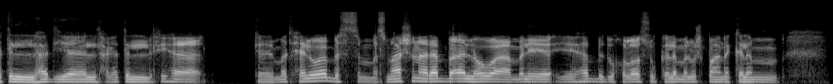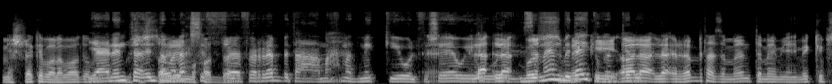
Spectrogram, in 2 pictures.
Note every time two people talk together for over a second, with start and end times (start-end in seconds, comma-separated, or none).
9.2-10.8, 13.0-14.8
